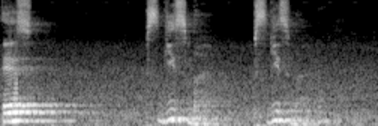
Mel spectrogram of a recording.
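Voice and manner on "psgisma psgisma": psgisma 또박또박 발음 시범; psgisma를 그리스어처럼 천천히 발음; Greek word. Shown as a demonstration. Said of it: "El término griego es difícil de pronunciar".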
